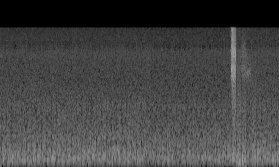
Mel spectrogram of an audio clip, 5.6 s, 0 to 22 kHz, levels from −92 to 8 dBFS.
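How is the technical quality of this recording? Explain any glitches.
The recording has one fault running through the whole speech clip. Echo with no canceller, throughout: the far end's loudspeaker feeds its microphone, and nothing strips that out. Every phrase returns about a fifth of a second later as a faint, thin copy, roughly 23 dB below the speech.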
